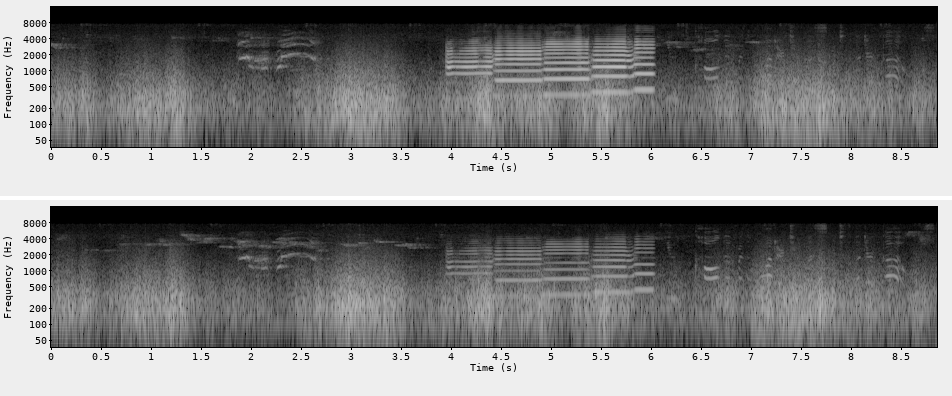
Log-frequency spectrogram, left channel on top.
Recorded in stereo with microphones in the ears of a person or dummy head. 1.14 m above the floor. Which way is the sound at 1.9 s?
5° left (ahead or behind).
